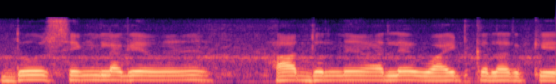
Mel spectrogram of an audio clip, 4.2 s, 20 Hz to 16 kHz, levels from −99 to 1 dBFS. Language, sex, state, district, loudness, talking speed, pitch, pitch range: Hindi, male, Uttar Pradesh, Lucknow, -15 LUFS, 160 wpm, 150 Hz, 145-155 Hz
